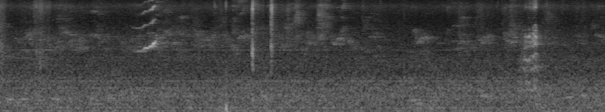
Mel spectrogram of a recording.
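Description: A bird chirping: a short, high, warbling call about a second and a half in and another near the end, with two sharp clicks in between.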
